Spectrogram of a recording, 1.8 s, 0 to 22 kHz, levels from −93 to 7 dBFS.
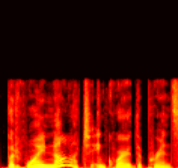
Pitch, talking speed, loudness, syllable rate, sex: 225 Hz, 200 wpm, -18 LUFS, 5.3 syllables/s, female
